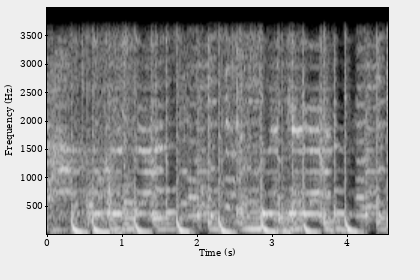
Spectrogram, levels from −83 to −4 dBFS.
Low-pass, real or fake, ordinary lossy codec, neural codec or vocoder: 3.6 kHz; fake; none; codec, 16 kHz in and 24 kHz out, 1 kbps, XY-Tokenizer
